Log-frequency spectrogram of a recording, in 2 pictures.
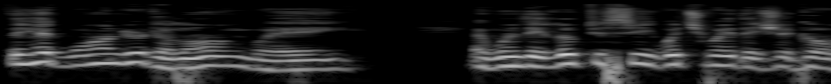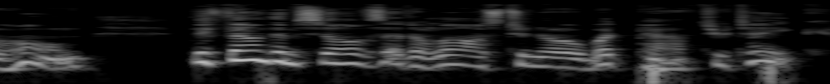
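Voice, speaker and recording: A man from Wisconsin with an American accent, reading a fairy tale aloud slowly and clearly for English learners. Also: fairly high pitch, animated, dark tone. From Wisconsin, USA. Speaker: reader. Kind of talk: storybook reading.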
